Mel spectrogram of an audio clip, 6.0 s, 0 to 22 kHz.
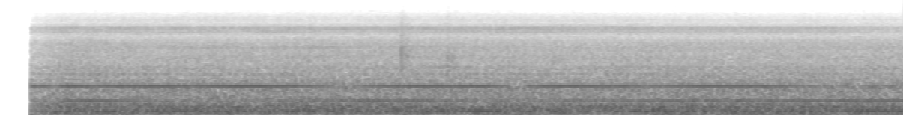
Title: Weird Fan Sound on LRT Kelana Jaya Line set 54 #klsentral #train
